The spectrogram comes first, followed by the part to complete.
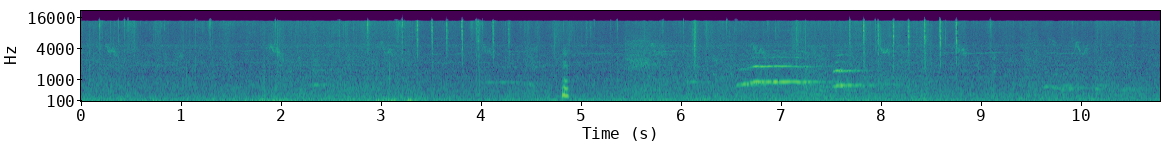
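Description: Crunching and ticking of footsteps on dry grass, with one sharp click about five seconds in. A few short, high whining calls come from an animal around seven seconds in.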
